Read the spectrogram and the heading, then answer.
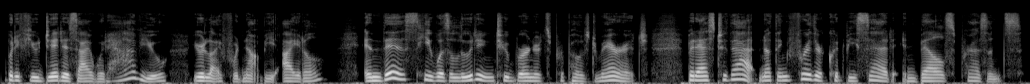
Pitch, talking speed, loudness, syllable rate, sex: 170 Hz, 210 wpm, -19 LUFS, 5.3 syllables/s, female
